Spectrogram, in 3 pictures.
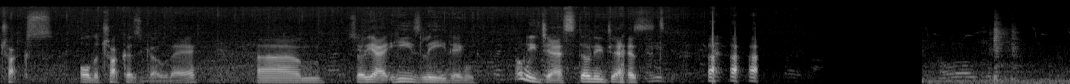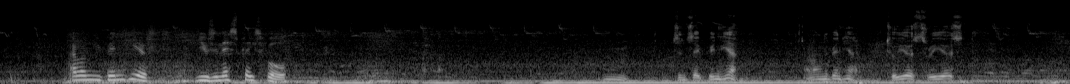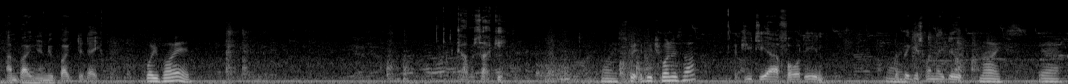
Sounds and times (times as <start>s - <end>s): Outside, urban or manmade: 0.0s - 8.3s, 9.2s - 32.0s
Speech: 2.6s - 6.7s, 11.4s - 14.2s, 18.8s - 23.4s, 27.4s - 32.0s.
